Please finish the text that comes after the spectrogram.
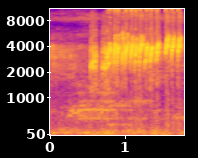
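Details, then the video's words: Flamboyan, a songbird described as lively and persistently rolling and trilling, delivering a brief burst: one soft note, then a fast series of about a dozen bright, high, clipped notes in an even rattle. "flamboyan gacor paling rajin ngerol ngebren"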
